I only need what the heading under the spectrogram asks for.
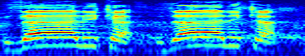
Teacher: Əlifi bildirir və iki hərəkə uzadılır. · Term: gizdin əlifdir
